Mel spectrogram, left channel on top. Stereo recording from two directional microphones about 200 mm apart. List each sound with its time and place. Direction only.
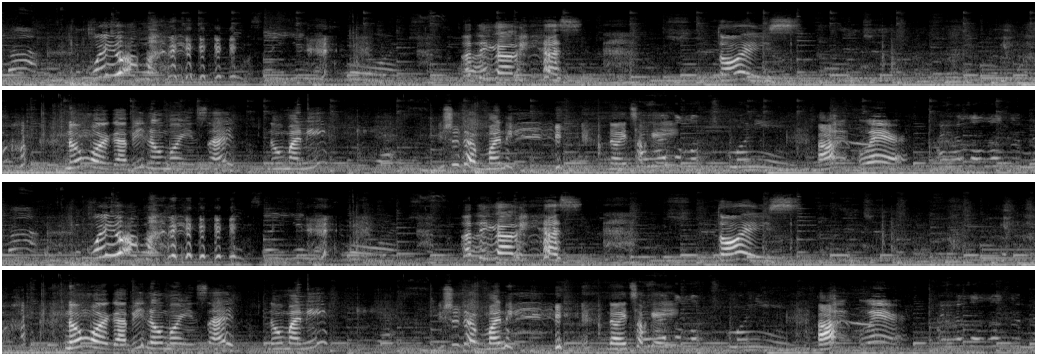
0.9 s speech: centre (ahead or behind)
4.6 s speech: centre (ahead or behind)
7.2 s speech: centre (ahead or behind)
10.9 s speech: 5° right (ahead or behind)
14.7 s speech: 15° left (ahead or behind)
15.0 s speech: 5° right (ahead or behind)
18.4 s speech: 5° right (ahead or behind)
18.9 s speech: 50° left (ahead or behind)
